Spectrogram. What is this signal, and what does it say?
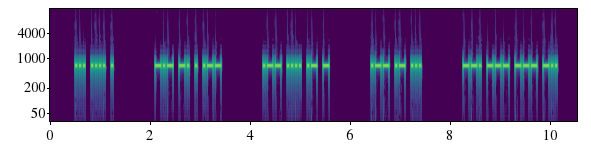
Morse code, heard as a keyed tone, about 30 wpm, 700 Hz. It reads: SHE KNEW WHAT WAS GOOD
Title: 3x Word-Spacing - Sentences from Top 400 Words - 30wpm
